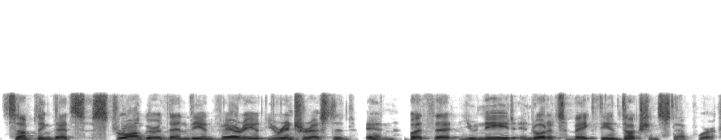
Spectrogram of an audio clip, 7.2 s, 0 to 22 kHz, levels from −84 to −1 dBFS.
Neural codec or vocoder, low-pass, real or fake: none; 7.2 kHz; real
